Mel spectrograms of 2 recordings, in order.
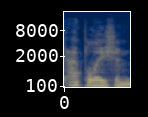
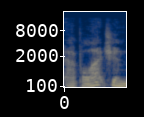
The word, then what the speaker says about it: Appalachian: iSpring unveiled its outdoor portable filter straw, and the Appalachian Trail, depending on how you say it and where you're from, it could be the Appalachian Trail, saw almost 17 million visits in 2025.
